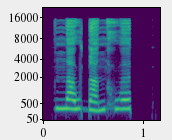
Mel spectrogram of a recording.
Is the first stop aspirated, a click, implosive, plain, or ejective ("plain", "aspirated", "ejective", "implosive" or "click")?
implosive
